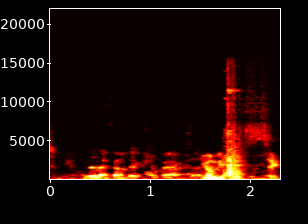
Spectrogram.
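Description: A man muttering low, broken speech while a game die is handled, with a sharp click near the end as a die is turned and set down on the playmat.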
